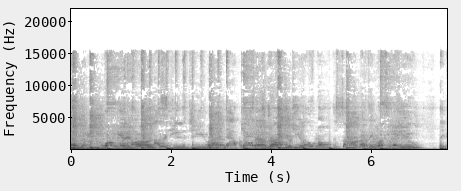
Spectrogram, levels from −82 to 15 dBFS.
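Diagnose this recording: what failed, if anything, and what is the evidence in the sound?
Nothing failed: no stage from capture through to playback leaves an audible trace in the sound, so there is no evidence to report.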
